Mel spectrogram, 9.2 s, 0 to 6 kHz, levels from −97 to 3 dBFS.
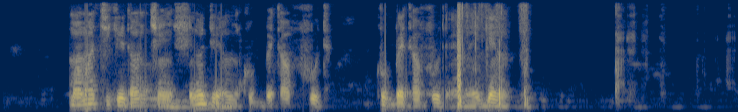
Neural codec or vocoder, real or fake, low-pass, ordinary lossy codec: none; real; 5.4 kHz; none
